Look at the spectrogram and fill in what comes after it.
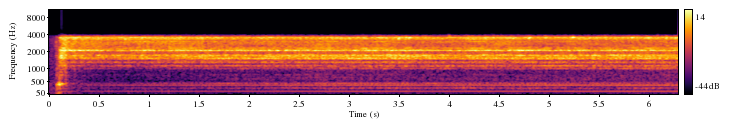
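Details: Electric motor rarely run and of unknown oiling history, plugged in again after oiling: a steady high squeal over an even hum that never lets up; noise seems to come from the front and rear bearings.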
